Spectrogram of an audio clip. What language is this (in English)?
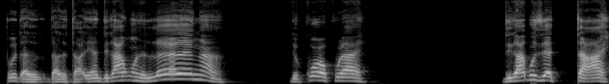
Kpelle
